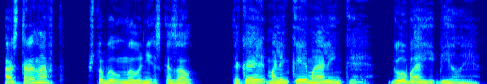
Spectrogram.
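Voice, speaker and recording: A man voicing a small, dreamy male hedgehog in a storybook reading, soft-spoken and full of wonder. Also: medium pitch, animated, normal speed, vocal fry, pitched above the performer's own voice.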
